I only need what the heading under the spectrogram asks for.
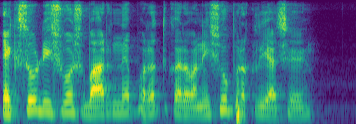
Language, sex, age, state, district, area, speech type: Gujarati, male, 18-30, Gujarat, Anand, urban, read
